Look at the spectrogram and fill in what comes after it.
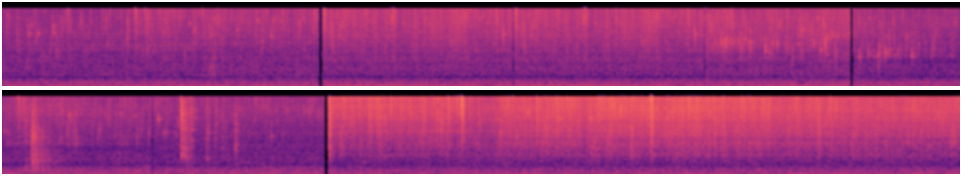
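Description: Tofu and chopped onion sizzling in oil in a wok, with a few sharp clicks of tongs against the pan. After a cut, the sizzle is louder as broccoli, carrots and cauliflower are stir-fried. A steady low hum runs underneath.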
